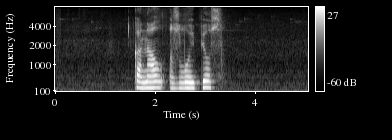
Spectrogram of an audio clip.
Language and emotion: Russian, neutral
